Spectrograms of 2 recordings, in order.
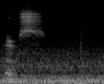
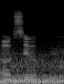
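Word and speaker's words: osu!: And one that I used to play a ton of is called OS. Spelled OSU, some people pronounce it OSU. The developer pronounces it os.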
